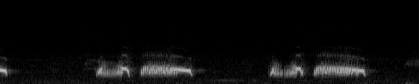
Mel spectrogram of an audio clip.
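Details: Spotted dove coo from a lure recording intended to bring wild doves in quickly and provoke fighting. Two deep double phrases, each a stuttered short note followed by a longer even coo, in otherwise quiet surroundings.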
